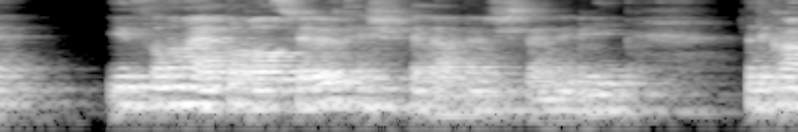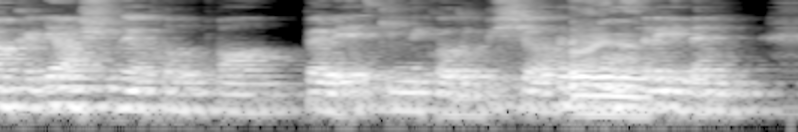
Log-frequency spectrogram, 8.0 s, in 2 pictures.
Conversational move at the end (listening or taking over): listening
